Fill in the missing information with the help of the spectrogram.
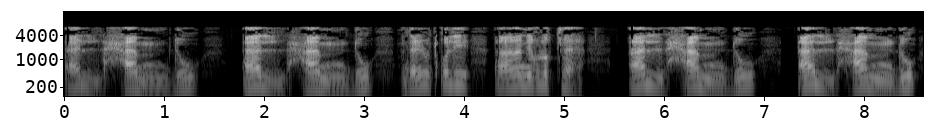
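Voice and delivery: slow, careful الحمد repeated for practice; drill repetition. Shown as a demonstration. Teacher leading older listeners in slow repetition. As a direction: model الحمد slowly for listeners to copy. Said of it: "يعاودوا معانا".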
